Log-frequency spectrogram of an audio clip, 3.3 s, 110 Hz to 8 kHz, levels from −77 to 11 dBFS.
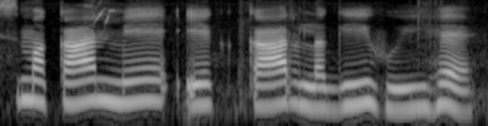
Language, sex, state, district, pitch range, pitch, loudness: Hindi, female, Jharkhand, Palamu, 215-250 Hz, 230 Hz, -17 LUFS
